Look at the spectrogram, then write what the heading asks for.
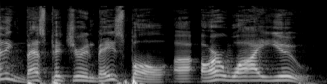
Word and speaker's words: Ryu: best pitcher in baseball Ryu that's how you pronounce it Ryu twelve-and-a-half is the total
